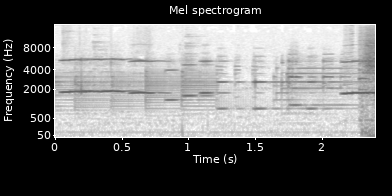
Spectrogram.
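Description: A phone ringtone plays a steady electronic melody, close and clear, with no one speaking.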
